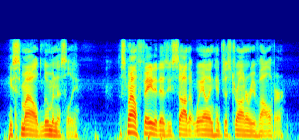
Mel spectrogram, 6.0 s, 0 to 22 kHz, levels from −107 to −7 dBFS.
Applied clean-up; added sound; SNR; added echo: none; none; none; none.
